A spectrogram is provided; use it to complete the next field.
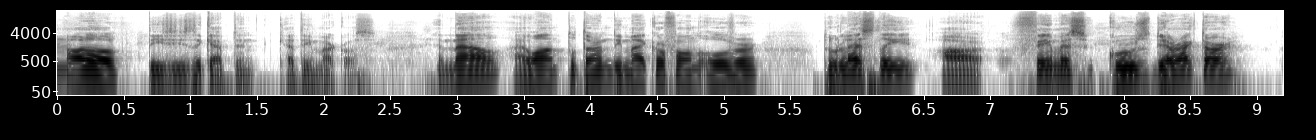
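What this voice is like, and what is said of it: Imitated Italian accent, spot on. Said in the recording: “the captain's got a funny accent, too. He's Spanish... Italian... that's actually pretty spot on.”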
